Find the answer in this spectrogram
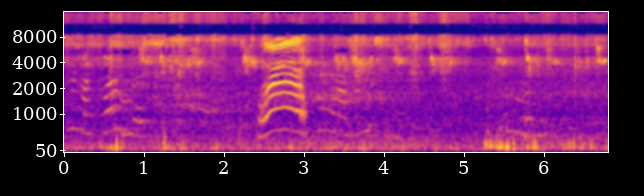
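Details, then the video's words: Female calico cat giving one clear drawn-out meow, arched in pitch, amid quiet background rustling and faint low sounds before and after. "Calico cat has the cutest meow you'll ever see."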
